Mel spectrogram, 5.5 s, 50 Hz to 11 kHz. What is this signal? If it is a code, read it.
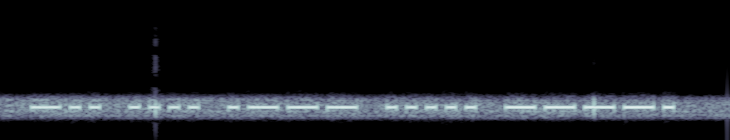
Morse code, heard as a keyed tone, about 16 wpm, 820 Hz. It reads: DHJ59
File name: europe / d-3086-bundesmarine wilhelmshaven'g23b-dhj59'-cw-(1986)-(rb)-(mc-913-2-25)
